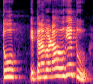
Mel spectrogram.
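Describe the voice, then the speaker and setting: A stern mother telling off her children in a raised, louder voice, as a woman teacher reads her lines. The tone is bright and sharp, with the pitch pushed upward. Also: expressive, a little slow, full character voice. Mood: scolding. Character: scolding mother of two children.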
